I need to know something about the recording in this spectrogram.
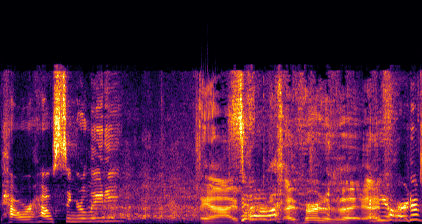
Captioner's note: laughter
